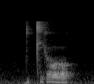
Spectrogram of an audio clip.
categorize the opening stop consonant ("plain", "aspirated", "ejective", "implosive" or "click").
plain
